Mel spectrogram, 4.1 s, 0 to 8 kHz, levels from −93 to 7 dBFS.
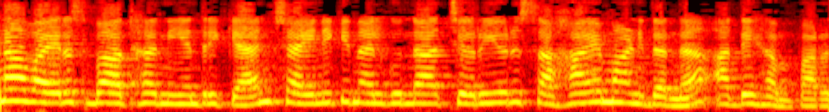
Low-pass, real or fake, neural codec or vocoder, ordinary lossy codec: none; real; none; none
